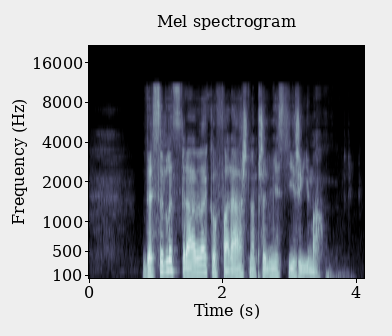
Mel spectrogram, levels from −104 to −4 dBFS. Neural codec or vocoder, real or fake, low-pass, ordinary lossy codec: codec, 44.1 kHz, 7.8 kbps, Pupu-Codec; fake; 10.8 kHz; AAC, 64 kbps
